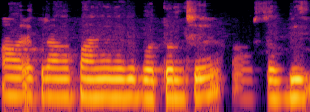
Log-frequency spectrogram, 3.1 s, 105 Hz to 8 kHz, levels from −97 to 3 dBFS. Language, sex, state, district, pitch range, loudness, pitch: Hindi, female, Bihar, Araria, 185-195 Hz, -16 LUFS, 190 Hz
